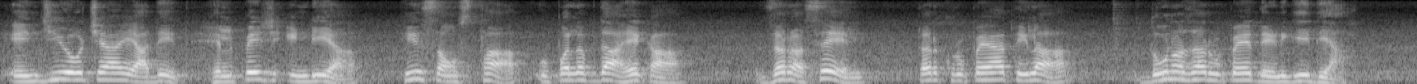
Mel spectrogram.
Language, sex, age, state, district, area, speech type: Marathi, male, 60+, Maharashtra, Mumbai Suburban, urban, read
